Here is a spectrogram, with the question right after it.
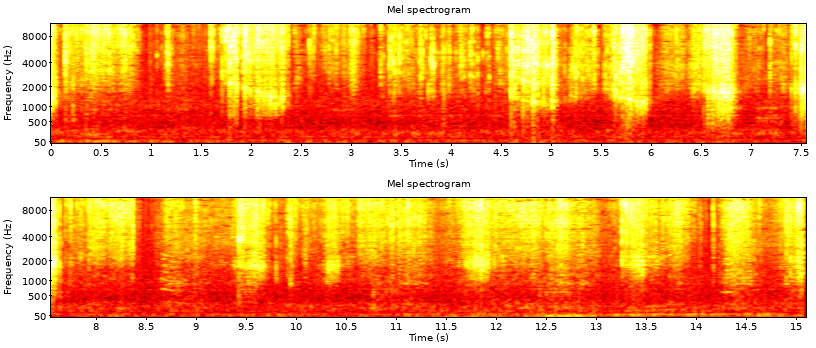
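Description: A pile of pink and purple dry, brittle soap flakes and curled soap pieces resting on a cloth is crushed and squeezed by hand with fingertips and long painted nails. Bright, dry crunching and crackling comes in irregular bursts, each with a crisp onset and a short tail, over a quiet background.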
